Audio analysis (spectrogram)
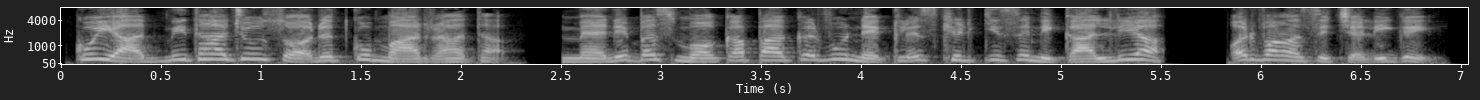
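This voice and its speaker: A woman's voice: mid-range voice, close to an everyday voice. A woman voicing a mischievous thieving female witch who is sleepy and whiny. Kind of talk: cartoon voice acting.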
